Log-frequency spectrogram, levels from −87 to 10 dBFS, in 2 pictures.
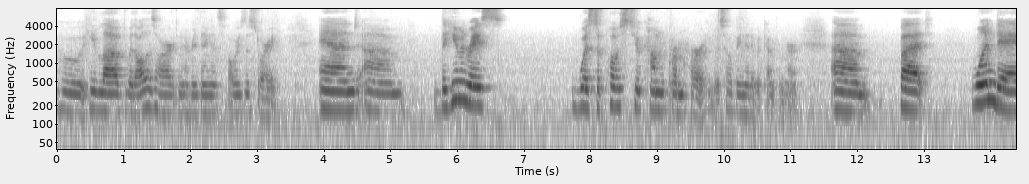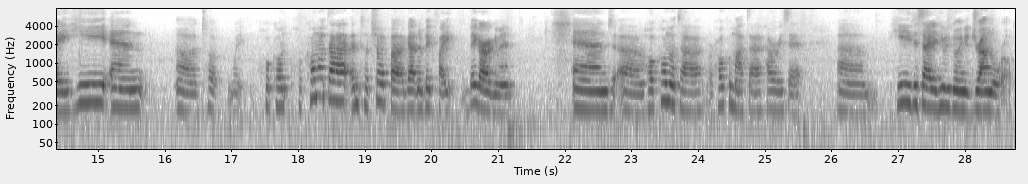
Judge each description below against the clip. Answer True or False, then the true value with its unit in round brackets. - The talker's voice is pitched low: False (175 Hz)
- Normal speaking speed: True (150 wpm)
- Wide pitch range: False (3.6 semitones)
